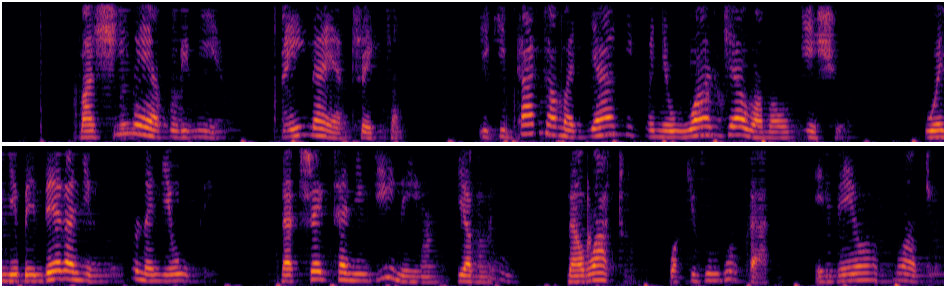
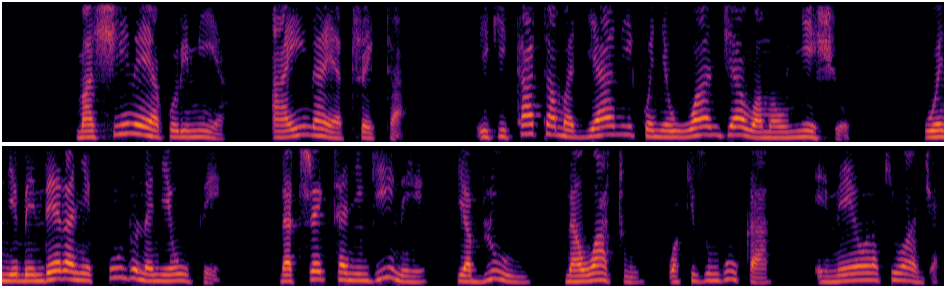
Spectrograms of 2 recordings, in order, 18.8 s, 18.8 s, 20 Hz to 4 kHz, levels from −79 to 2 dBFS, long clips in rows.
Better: second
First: noise reduction (neural mask model DeepFilterNet 3)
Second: none

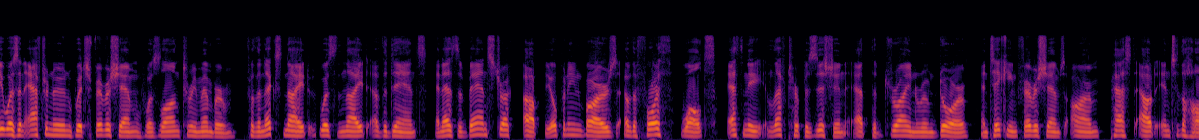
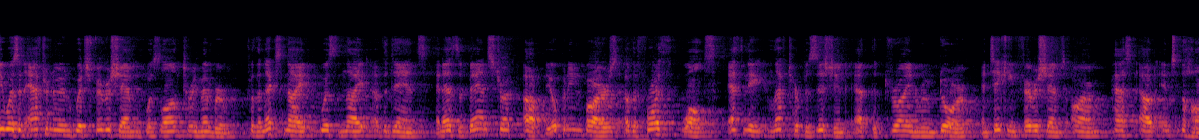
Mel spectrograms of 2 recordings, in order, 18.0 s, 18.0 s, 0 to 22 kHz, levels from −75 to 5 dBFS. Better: first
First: none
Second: room echo; dies away in 2.3 s

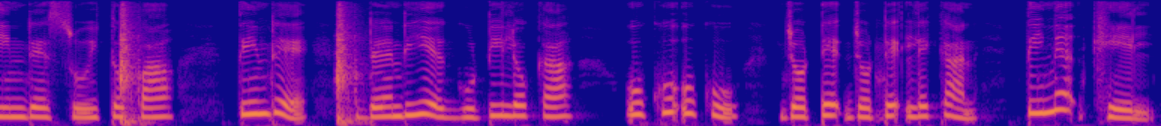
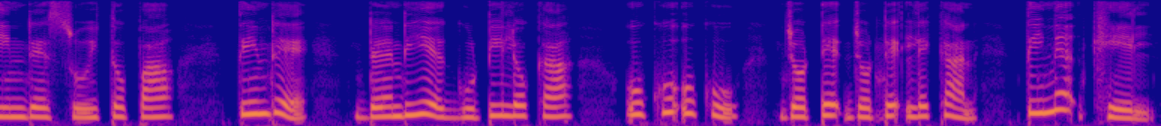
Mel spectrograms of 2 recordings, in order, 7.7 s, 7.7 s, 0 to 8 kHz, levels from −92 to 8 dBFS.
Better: second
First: noise reduction (classical method log-MMSE)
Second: none

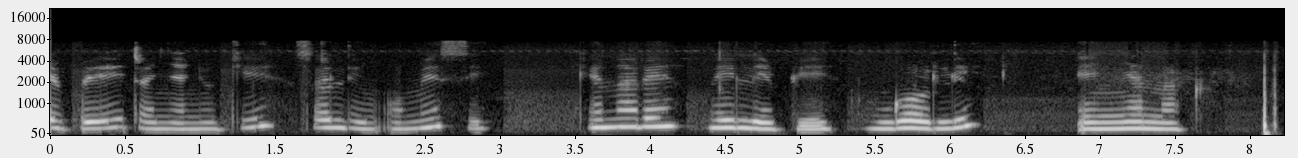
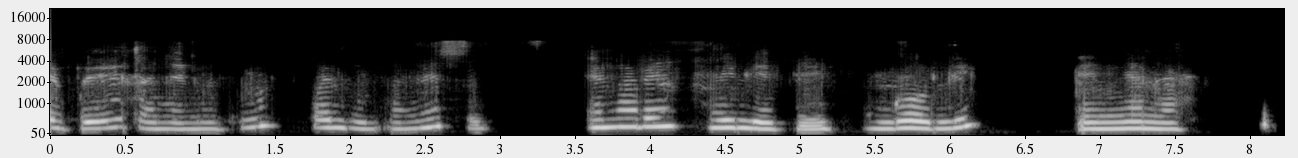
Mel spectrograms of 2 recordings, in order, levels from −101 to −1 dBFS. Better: first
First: none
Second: noise reduction (neural mask model Resemble Enhance denoiser)

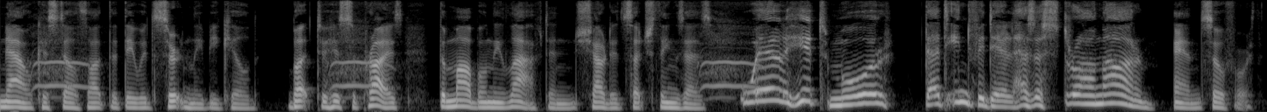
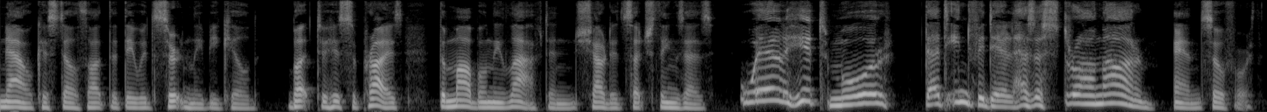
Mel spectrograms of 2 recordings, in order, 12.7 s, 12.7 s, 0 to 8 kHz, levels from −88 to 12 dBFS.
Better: second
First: background sound (Gasp); 18 dB below the speech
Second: none

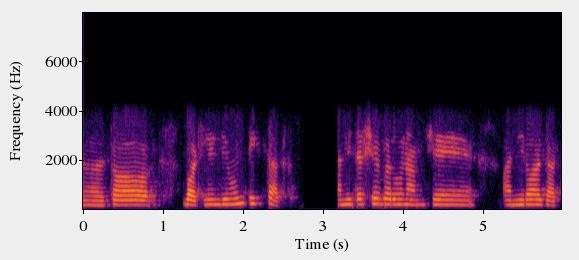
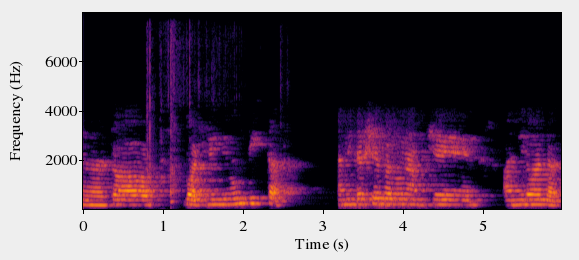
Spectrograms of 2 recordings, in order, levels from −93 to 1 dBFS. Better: first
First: none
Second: noise reduction (classical method WPE with log-MMSE)

